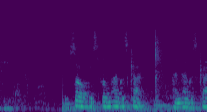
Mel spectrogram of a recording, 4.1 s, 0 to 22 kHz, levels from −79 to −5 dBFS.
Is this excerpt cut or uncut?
cut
